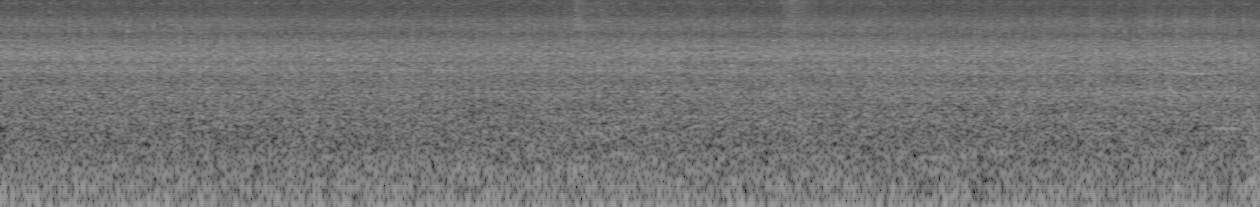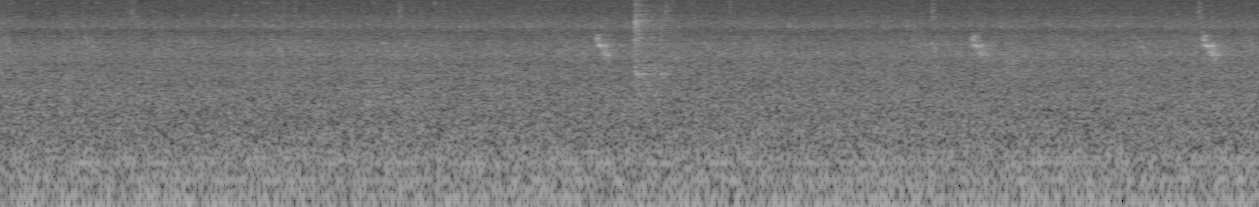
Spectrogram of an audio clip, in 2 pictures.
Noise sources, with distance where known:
large-sounding engine

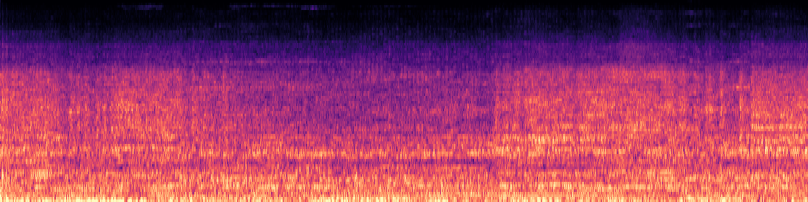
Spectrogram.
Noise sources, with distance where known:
jackhammer, near

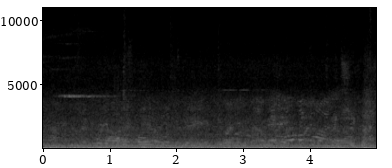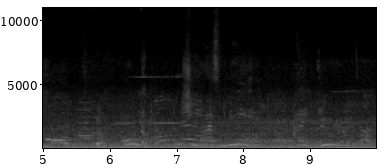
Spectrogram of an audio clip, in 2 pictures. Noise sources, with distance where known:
engine of unclear size, far; car horn; person or small group talking, near

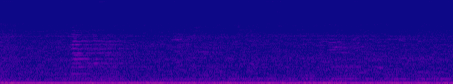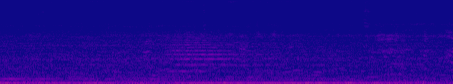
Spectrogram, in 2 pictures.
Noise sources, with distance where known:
car horn, near; person or small group talking, far

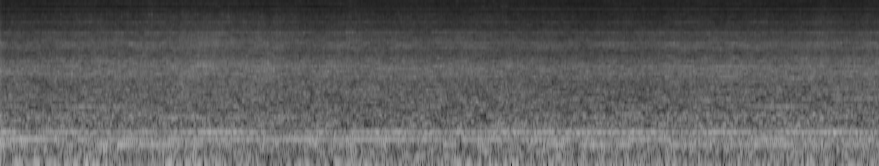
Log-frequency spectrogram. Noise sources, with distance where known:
engine of unclear size, near; unidentified impact machinery

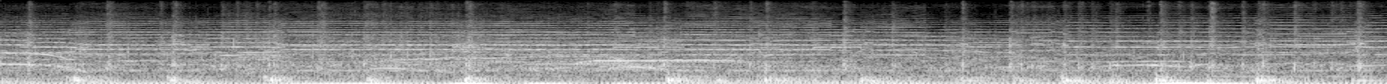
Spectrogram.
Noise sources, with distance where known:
music from a fixed source; large crowd, near

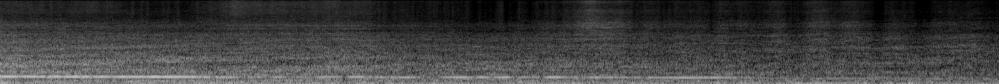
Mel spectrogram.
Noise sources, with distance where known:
unidentified powered saw, near

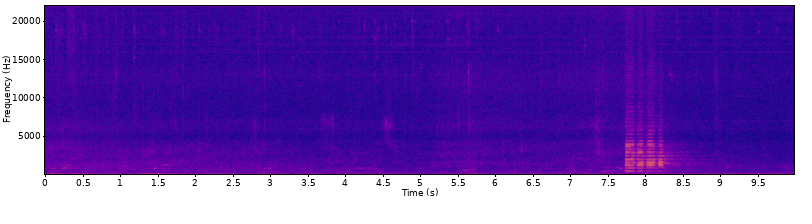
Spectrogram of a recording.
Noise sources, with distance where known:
car horn, near

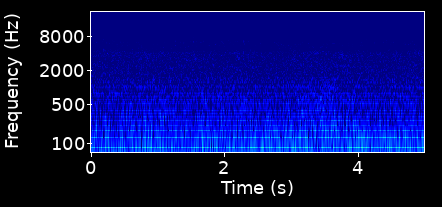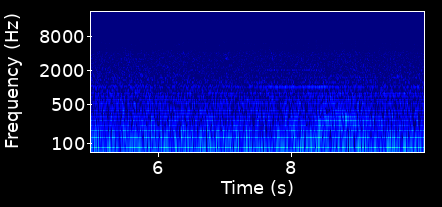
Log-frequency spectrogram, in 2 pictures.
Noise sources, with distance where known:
car horn, far

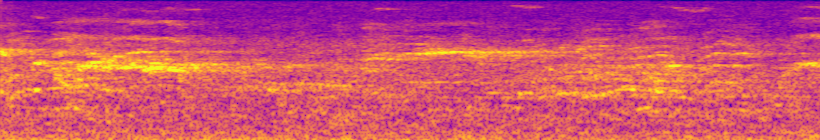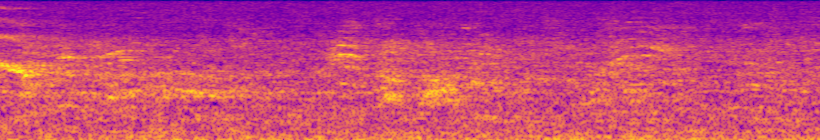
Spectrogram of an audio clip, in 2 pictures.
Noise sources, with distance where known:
unidentified human voice, far

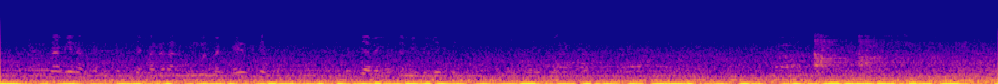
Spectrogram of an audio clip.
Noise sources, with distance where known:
unidentified human voice, far

